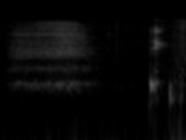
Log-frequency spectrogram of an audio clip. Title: Reading while sneezing. (F)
